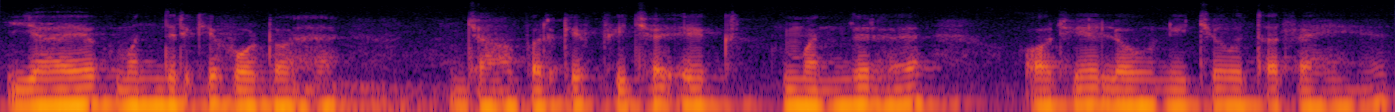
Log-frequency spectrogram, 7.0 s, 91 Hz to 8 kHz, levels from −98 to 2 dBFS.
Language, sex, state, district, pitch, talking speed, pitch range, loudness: Hindi, male, Uttar Pradesh, Etah, 115 Hz, 180 wpm, 115-120 Hz, -32 LUFS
